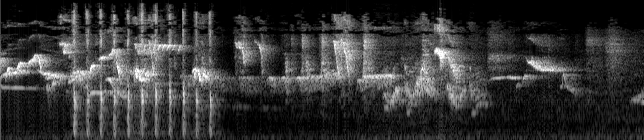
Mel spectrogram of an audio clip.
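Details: White-rumped shama trained for song contests, starting with a fast series of about ten sharp clicking pulses mixed with whistles, then flowing high warbles and slurred notes that fade toward the end.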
